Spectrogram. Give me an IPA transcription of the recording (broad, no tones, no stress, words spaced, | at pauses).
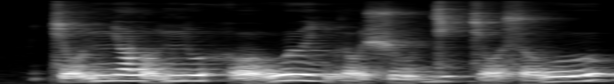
co̰ɲɯ lˠṵɲuho̰ wɯʎṵ ɾo̰ʃṵ ɟico̰so̰ wu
